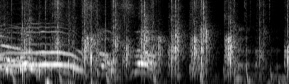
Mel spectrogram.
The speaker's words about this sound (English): So give a round of applause, y'all.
